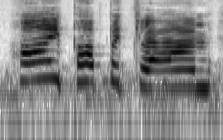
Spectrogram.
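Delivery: high, cheerful greeting; jellyfish character. Acted. Ellie greets the clam, high jellyfish voice.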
